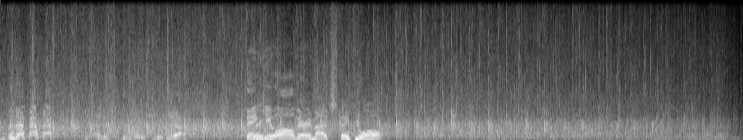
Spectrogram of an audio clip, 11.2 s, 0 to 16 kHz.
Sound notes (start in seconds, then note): 0.0 laughing; 1.8 audience applauding; 5.8 audience applauding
